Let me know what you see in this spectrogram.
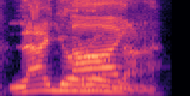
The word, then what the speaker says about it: La Llorona: How am I pronouncing it? – La Llorona. – La Llorona. – Yes.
